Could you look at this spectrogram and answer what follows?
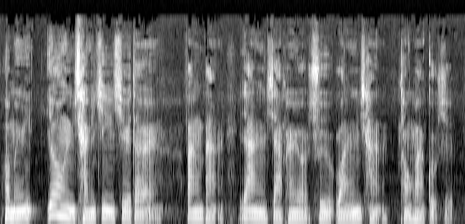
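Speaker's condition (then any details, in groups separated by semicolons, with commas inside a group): Hearing impairment; uses hearing aids; wears hearing aids; host hints hearing loss may be audible to listeners, says can speak well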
